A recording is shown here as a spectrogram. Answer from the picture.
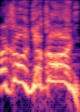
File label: order attack infantry, battlechatter, ru; localized english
